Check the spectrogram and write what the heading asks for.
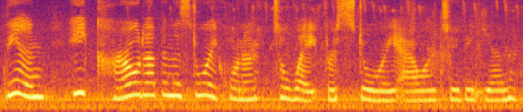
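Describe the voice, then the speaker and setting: A woman narrates a children's story in a fairly high voice, taking her time with every phrase. Her delivery is expressive and measured, over clear background noise. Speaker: storybook reader.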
